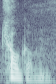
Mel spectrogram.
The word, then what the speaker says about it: CHOGM: So chief executive of the Commonwealth Summit unit um and the CHOGM it's how do how do you say we call it Chum Chum right?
